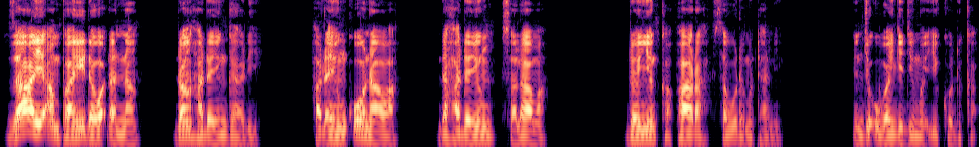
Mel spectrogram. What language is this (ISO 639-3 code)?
hau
